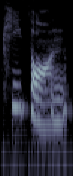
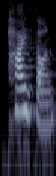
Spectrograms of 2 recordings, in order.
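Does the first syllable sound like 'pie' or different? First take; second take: different; pie. First: The first syllable does not sound like 'pie'. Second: The first syllable sounds like the word 'pie'. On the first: The speaker calls it wrong. "It's not Python" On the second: The speaker calls it right. "The correct way is Python. Pie like a pie"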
